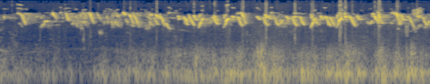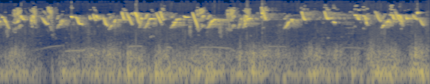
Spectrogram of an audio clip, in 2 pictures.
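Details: Continuous high twittering and sharp chip notes of saffron finch run for the whole stretch over a low background rumble.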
